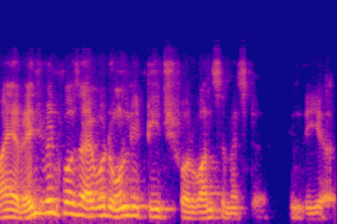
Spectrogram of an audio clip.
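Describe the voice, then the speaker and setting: A man with a Bengali accent speaks with very wide pitch swings. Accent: Bengali Indian English. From India, Kolkata. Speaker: political theorist and historian. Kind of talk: interview conversation. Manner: halting, with repetitions.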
